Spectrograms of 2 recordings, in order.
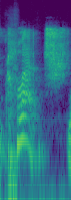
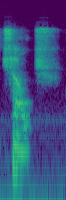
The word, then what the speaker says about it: Chelch: He said Kletch, like, there's no T in it, there's no N in it.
